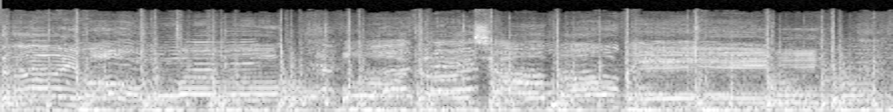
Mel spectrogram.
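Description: A cheerful sung song over a lively beat of hand drums.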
